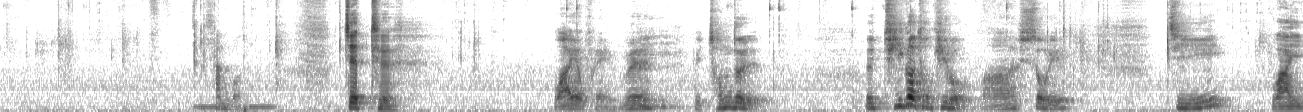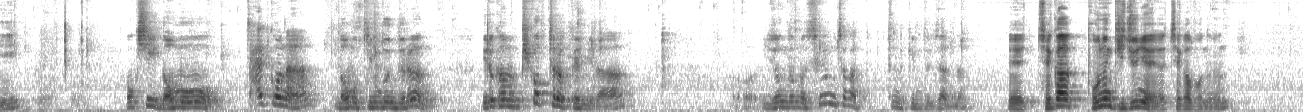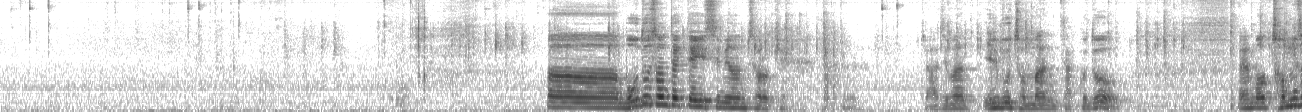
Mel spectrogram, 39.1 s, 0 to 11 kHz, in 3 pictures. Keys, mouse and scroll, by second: 0.6 KP_1, 2.0 KP_3, 4.6 z, 7.7 click, 8.5-10.1 drag, 11.7 g, 13.7 y, 26.4 click, 27.9 click, 28.4-29.9 middle drag, 32.1 a, 34.9 click, 36.7-39.0 middle drag.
